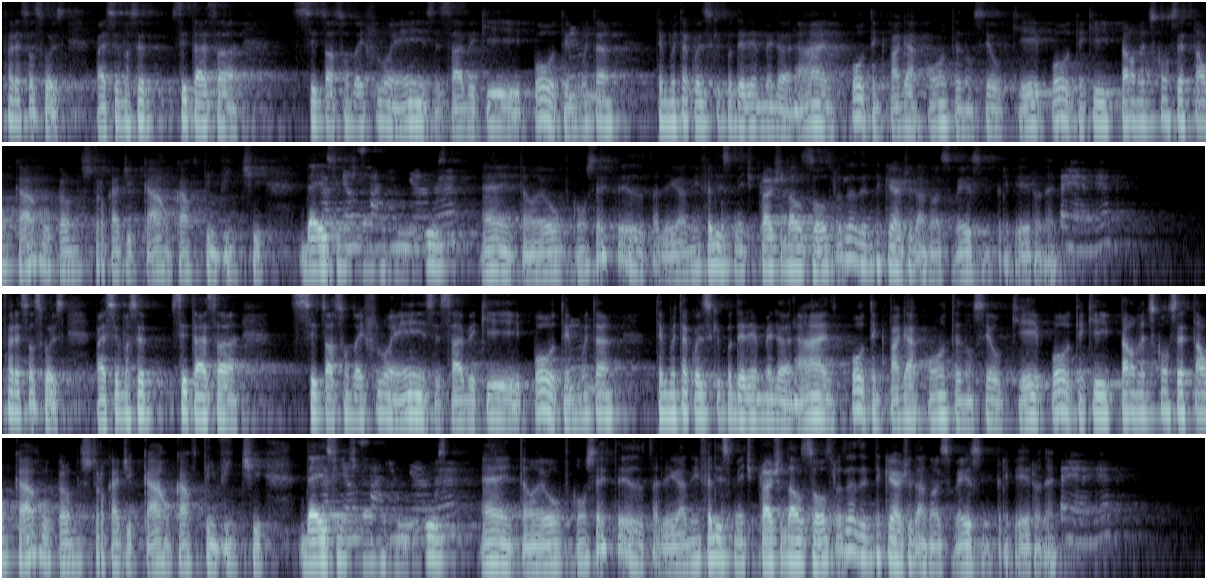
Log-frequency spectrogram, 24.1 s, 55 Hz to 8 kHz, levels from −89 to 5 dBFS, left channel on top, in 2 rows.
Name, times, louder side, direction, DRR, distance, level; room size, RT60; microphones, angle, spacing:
voice 1, 0.0-2.6 2.9-6.1 6.5-16.4 16.8-22.6, right 3 dB, 55° right, 12 dB, 0.6 m, -28 dB
voice 2, 5.7-6.1 15.1-16.6 22.6-23.2, equal, ahead, 3 dB, 2.0 m, -39 dB
27.0 x 21.5 x 4.8 m, 1.5 s
head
